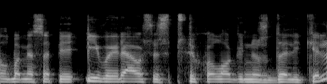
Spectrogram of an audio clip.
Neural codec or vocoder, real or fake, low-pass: none; real; 10.8 kHz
